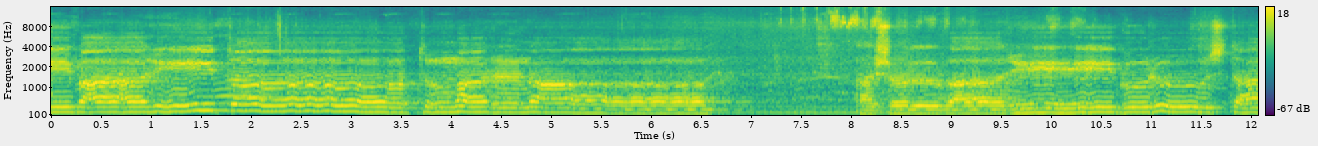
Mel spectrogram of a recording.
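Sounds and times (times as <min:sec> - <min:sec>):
man chanting a hymn: 0:00.0 - 0:06.8, 0:08.0 - 0:12.0.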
